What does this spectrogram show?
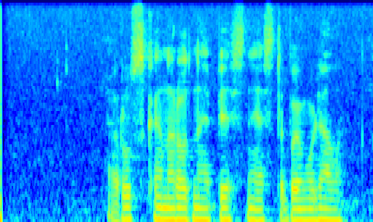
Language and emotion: Russian, neutral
